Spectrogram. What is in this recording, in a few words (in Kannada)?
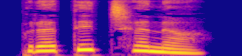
"ಪ್ರತಿಚ್ಛನ್ನ", kannada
